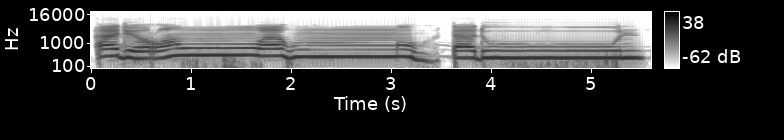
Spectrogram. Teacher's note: أجرا میں جیم کے اوپر قلقلہ کرنا ہے اور را کو پر کرتے ہوئے واو کے ساتھ ملانا ہے اور ساتھ میں غنہ بھی کرنا ہے، اور وہم پہ ہا کو میم مشدد کے ساتھ ملانا ہے اور ساتھ غنہ کرنا ہے. اجرا وہم مہتدون.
